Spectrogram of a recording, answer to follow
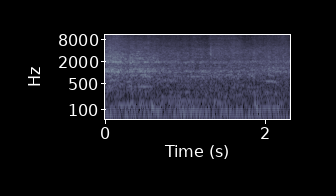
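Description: Diesel engine of a chicken bus, a converted school bus, idling while passengers board: a steady low rumble.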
